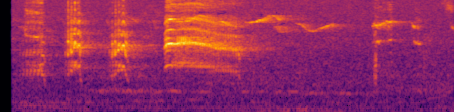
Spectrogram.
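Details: White Woodpecker (Melanerpes candidus) in an urban garden in São Paulo, Brazil: three short, harsh squawks about a third of a second apart, then a longer, grating screech, with faint thin whistles in the background.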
